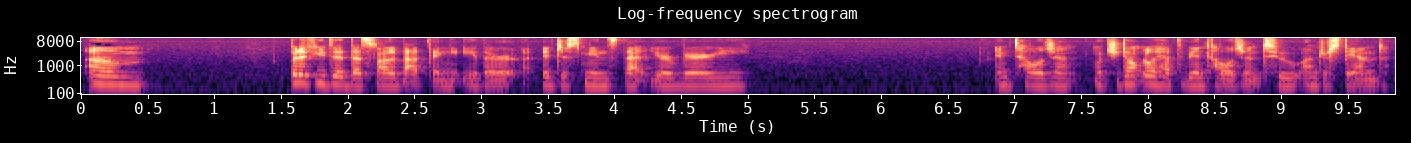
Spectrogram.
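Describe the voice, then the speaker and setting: A woman's voice: fairly low pitch, lively intonation, normal speed, vocal fry, long pauses, fairly bright tone. A teenage girl from Texas with a light Texan accent, chatting to camera in a rambling vlog with lots of fillers and restarts. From Texas, United States. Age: teens. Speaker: vlogger. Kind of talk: casual talk to camera.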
